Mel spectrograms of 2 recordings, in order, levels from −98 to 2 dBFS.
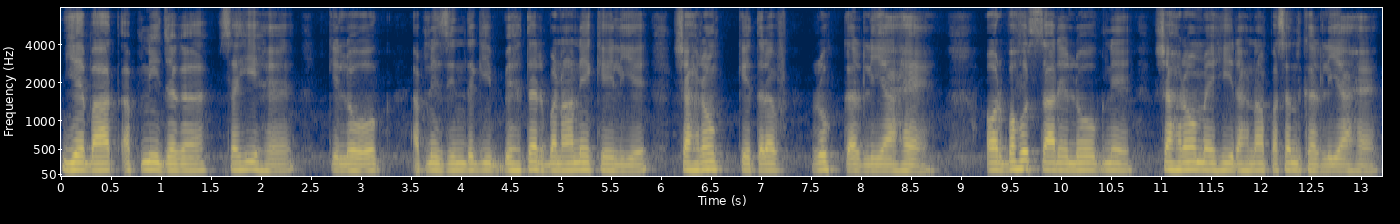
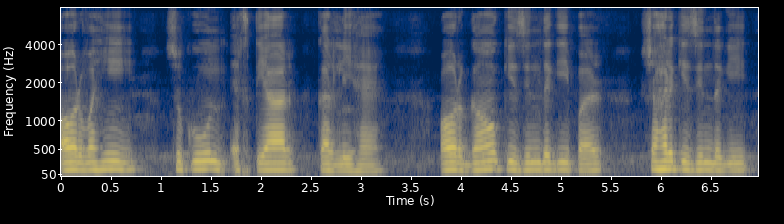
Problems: none marked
